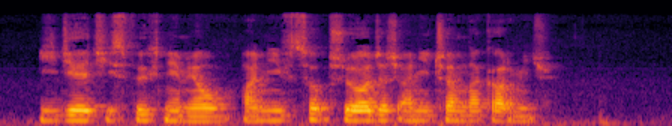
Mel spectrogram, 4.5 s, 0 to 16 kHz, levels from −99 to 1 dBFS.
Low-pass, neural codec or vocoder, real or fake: 10.8 kHz; none; real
